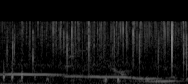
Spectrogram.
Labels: {"label": "biophony", "recorder": "SoundTrap 300"}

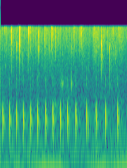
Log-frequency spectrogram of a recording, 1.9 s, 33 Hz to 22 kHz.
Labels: {"label": "biophony, pulse", "recorder": "SoundTrap 500"}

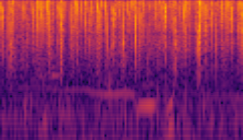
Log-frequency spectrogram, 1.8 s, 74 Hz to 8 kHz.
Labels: {"label": "biophony, cascading saw", "recorder": "SoundTrap 600 or HydroMoth"}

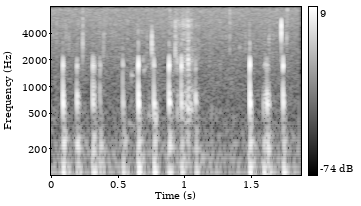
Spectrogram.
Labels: {"label": "biophony, knock", "recorder": "SoundTrap 300"}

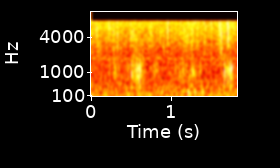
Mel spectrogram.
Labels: {"label": "biophony, damselfish", "recorder": "SoundTrap 500"}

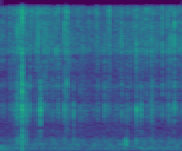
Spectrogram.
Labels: {"label": "biophony, cascading saw", "recorder": "HydroMoth"}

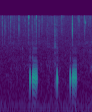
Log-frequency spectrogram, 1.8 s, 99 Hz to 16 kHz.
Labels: {"label": "biophony, knock croak", "recorder": "SoundTrap 300"}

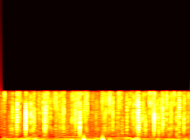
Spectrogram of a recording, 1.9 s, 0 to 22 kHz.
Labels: {"label": "biophony, cascading saw", "recorder": "SoundTrap 600 or HydroMoth"}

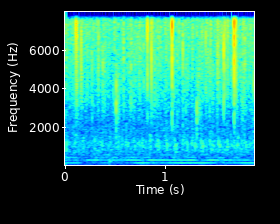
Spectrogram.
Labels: {"label": "biophony, midshipman", "recorder": "SoundTrap 500"}
{"label": "biophony, rattle", "recorder": "SoundTrap 500"}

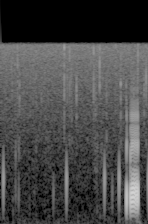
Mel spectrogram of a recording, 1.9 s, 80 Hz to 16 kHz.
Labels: {"label": "biophony, knock croak", "recorder": "SoundTrap 300"}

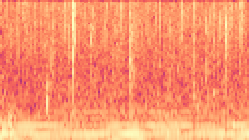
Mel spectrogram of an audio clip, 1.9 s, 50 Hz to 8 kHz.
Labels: {"label": "biophony, midshipman", "recorder": "SoundTrap 500"}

